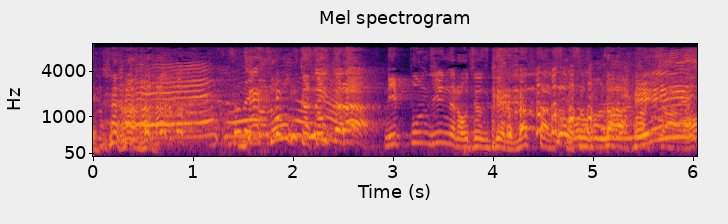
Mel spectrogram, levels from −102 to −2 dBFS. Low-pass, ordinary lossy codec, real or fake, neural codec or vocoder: 7.2 kHz; MP3, 64 kbps; real; none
